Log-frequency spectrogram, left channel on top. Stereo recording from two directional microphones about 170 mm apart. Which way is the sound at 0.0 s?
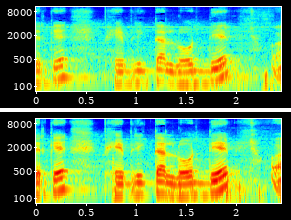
35° right (ahead or behind).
